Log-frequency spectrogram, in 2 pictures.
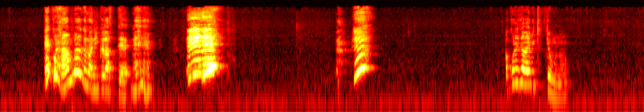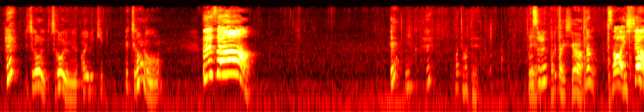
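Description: A child talks with animation close by, in short bursts.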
